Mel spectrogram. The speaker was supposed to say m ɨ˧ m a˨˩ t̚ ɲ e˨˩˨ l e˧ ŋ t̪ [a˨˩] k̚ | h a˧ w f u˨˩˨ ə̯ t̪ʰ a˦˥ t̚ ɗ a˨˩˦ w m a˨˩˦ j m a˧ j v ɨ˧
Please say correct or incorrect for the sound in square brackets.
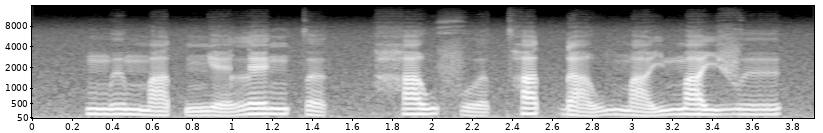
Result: incorrect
